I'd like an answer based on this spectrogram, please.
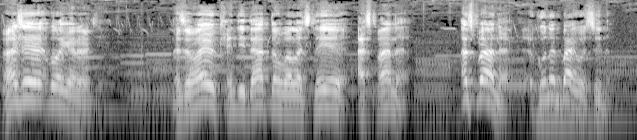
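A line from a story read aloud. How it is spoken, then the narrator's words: Loud shout. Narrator (Russian): Сергей громко крикнул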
